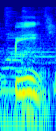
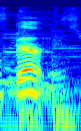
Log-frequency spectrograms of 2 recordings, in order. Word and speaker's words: been: 再有一个我要讲的就是这个 where you been, where you been 这个词呢，大家不必把它读成 been 啊，不用读成 been。你会发现大部分的美国人不会把它读成这个长音 e 的，而是会把它读成这个短音 a，甚至读成这个小口的 a， where you been。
